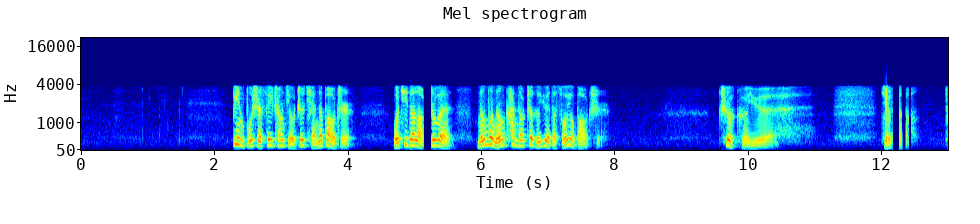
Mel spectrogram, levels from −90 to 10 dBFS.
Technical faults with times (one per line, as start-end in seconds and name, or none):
5.14-5.26 packet loss filled with silence
12.10-12.46 packet loss filled with silence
